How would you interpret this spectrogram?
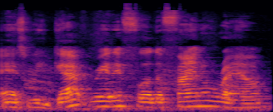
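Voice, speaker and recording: A man reading a children's storybook as narrator, animated and with dramatic pauses. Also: medium pitch. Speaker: author reading own children's book. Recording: roomy echo, guitar music behind.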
